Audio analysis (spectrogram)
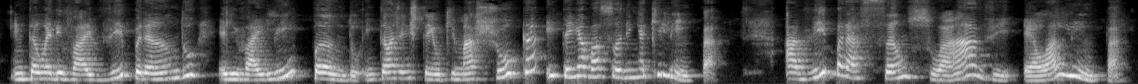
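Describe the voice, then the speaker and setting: A woman's voice: mid-range voice, darkish tone. Brazilian woman speech therapist, patient teacher vibe, keeps asking if you got it. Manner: patient, didactic, checks understanding with "tá?". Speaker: speech therapist answering questions. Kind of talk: explanatory health talk.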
